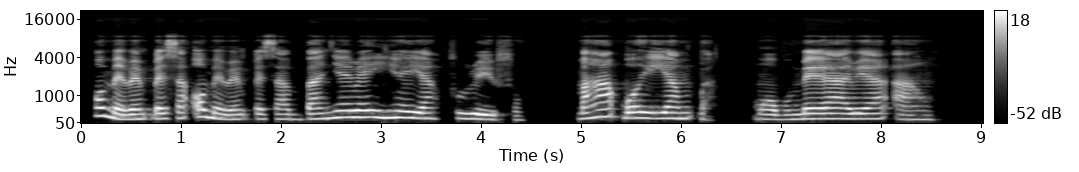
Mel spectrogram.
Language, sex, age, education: Igbo, female, 15-29, tertiary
